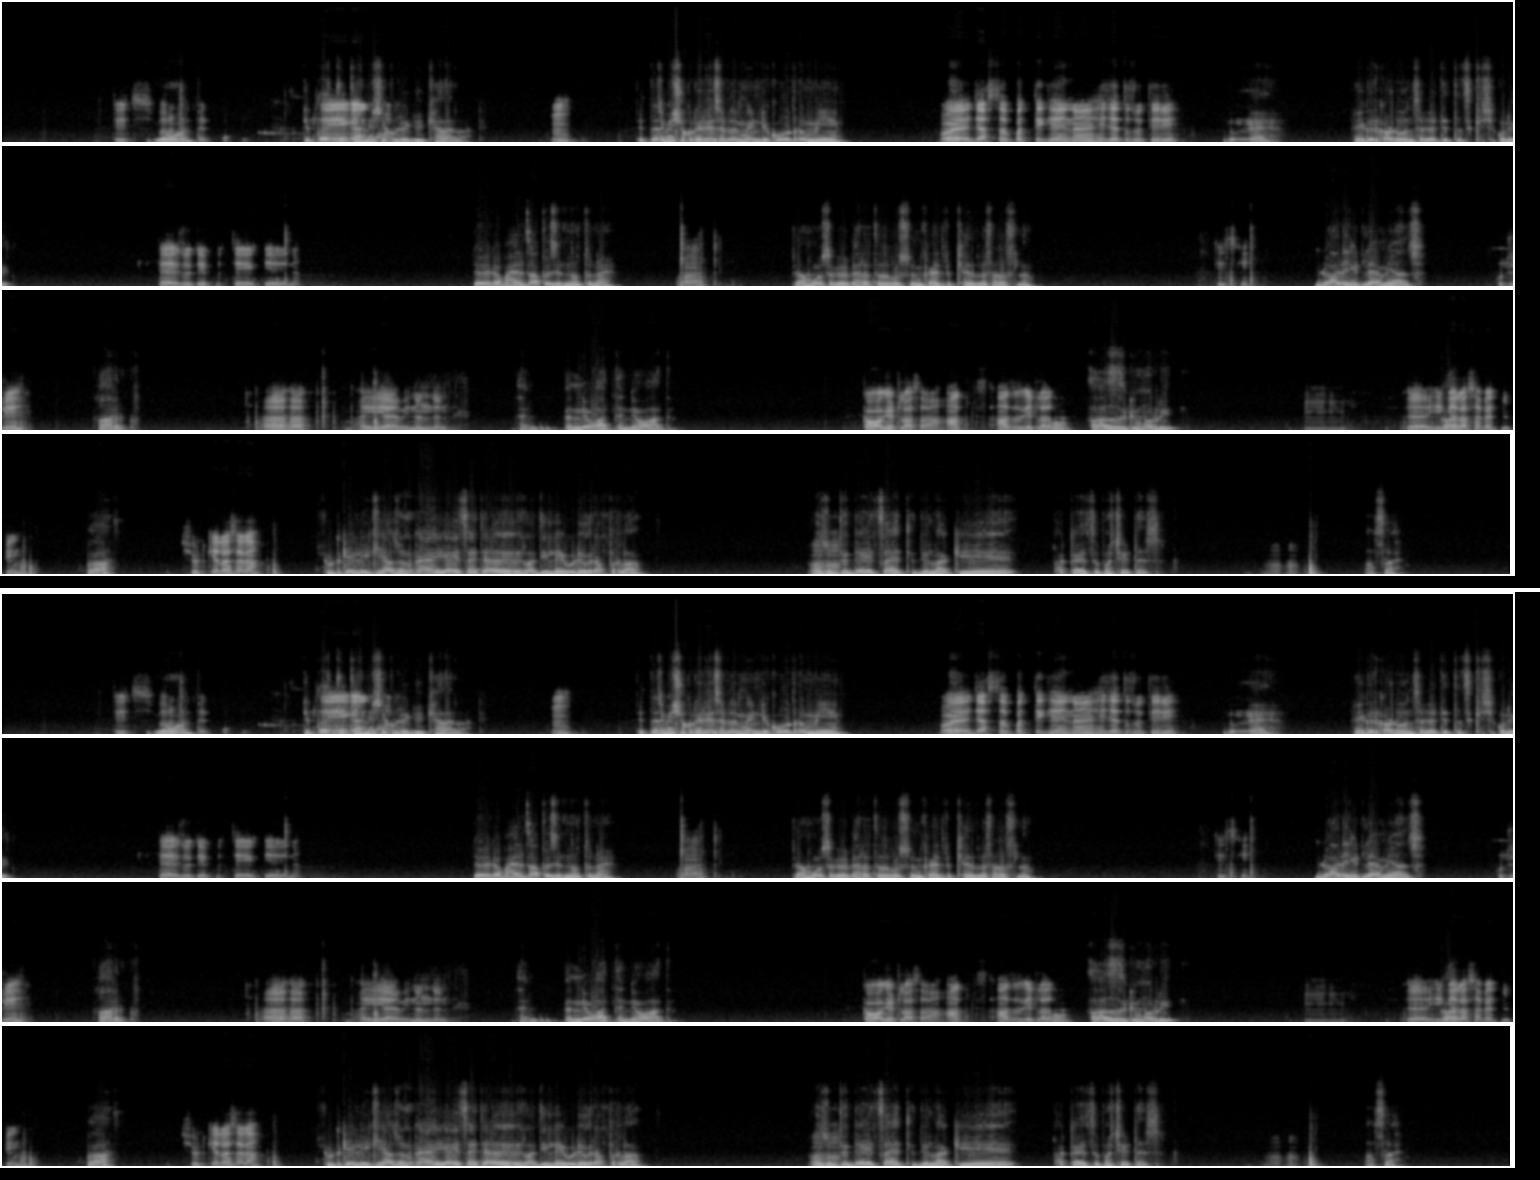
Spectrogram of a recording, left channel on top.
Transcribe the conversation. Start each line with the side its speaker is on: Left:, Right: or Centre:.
Left: तेच
Centre: निवांत,
Left: बरोबर तेच ते
Centre: तिथच तिथच
Left: काय आता
Centre: मी शिकलो
Left: मला
Centre: की खेळायला.
Left: हम्म
Centre: तिथच मी शिकलो रे सगळ मेंडीकोट रमी.
Left: होय जास्त पत्ते खेळण ह्याच्यातच होते रे.
Centre: व्हय फिगर काढून सगळ तिथच की शिकलोय.
Left: त्यावेळीच होते पत्ते खेळण.
Centre: त्यावेळेला बाहेर जाताच येत नव्हत ना.
Left: <unintelligible>
Centre: त्यामुळे सगळ घरातच बसून काहीतरी खेळत बसा असल.
Left: तेच की.
Centre: गाडी घेतली आम्ही आज.
Left: कुठली?
Centre: फार
Left: हा हा, भाई अभिनंदन.
Centre: थॅंक, धन्यवाद धन्यवाद.
Left: कवा घेतलासा. आज आजच घेतला का मग.
Centre: आजच घेऊन आली
Left: हम्म हम्म, हे
Centre: का
Left: केल असा काय शूटिंग.
Centre: हा
Left: शूट केलासा का?
Centre: शूट केली की अजून काय यायचय त्या हेला दिले व्हिडिओग्राफरला.
Left: हा
Centre: अजून
Left: हा
Centre: त द्यायच आहे. तो दिला कि टाकायच बजेटस.
Left: हा हा
Centre: असं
